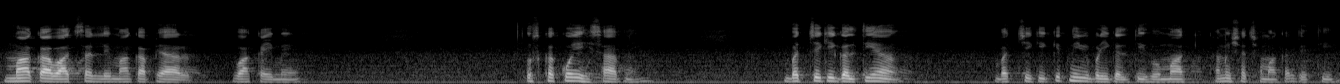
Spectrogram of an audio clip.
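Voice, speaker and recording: A man narrating a story in a calm, gentle, reflective way. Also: mid-range voice, normal speed, lo-fi sound, slight background noise.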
